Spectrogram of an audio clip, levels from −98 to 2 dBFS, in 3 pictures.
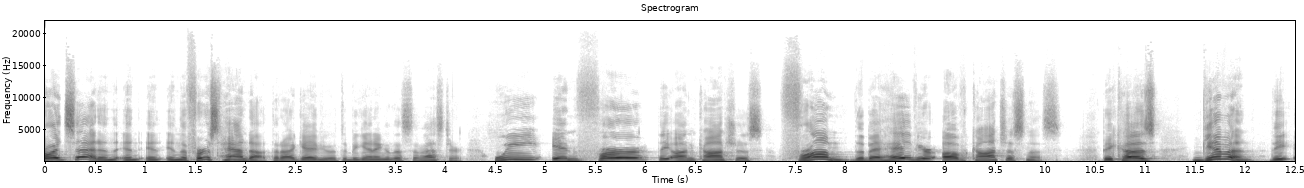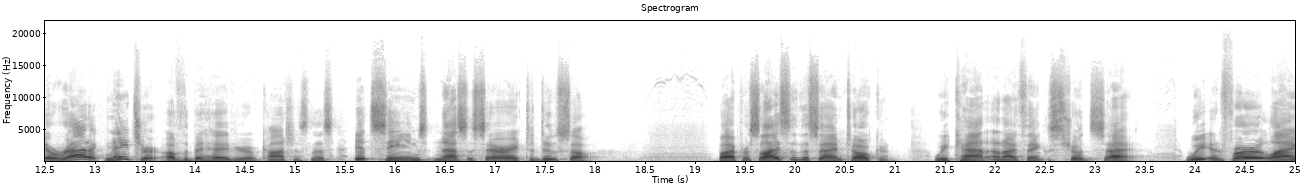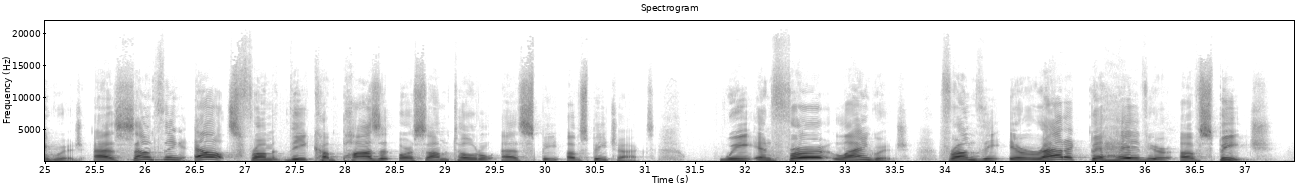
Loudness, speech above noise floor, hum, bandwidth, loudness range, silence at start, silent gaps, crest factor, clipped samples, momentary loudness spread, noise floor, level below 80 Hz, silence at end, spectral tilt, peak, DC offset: -31 LUFS; 41 dB; none; 14 kHz; 6 LU; 0 s; none; 18 dB; under 0.1%; 13 LU; -72 dBFS; -68 dBFS; 0.55 s; -5.5 dB/octave; -12 dBFS; under 0.1%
